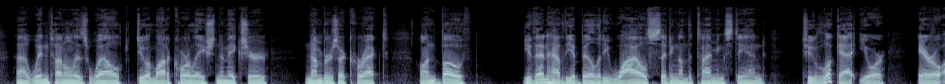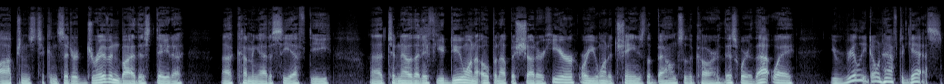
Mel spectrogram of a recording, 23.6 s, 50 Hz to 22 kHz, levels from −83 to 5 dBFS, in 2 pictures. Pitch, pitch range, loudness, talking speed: 105 Hz, 100-115 Hz, -18 LUFS, 205 wpm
